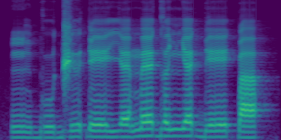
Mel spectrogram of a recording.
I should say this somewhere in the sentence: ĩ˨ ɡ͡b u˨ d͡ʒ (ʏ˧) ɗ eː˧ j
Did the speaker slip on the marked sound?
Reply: yes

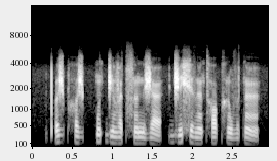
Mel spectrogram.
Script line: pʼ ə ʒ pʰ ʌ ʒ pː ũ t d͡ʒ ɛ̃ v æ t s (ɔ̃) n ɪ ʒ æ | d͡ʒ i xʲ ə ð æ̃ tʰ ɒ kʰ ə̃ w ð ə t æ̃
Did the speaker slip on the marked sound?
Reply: yes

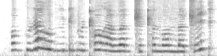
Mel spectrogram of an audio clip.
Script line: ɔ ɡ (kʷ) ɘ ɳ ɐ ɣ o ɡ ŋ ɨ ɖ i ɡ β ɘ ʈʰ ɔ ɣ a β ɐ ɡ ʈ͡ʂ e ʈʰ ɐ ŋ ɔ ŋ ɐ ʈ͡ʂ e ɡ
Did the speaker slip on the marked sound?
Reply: no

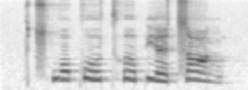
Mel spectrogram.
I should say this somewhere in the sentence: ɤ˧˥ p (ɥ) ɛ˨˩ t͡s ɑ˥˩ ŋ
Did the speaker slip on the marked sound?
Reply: yes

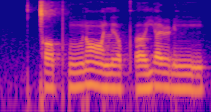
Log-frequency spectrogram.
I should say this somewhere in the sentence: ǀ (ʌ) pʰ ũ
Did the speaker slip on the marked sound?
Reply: yes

